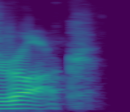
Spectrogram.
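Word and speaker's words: Rokh: battleship no no no that's pronounced Rock ah okay rock I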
